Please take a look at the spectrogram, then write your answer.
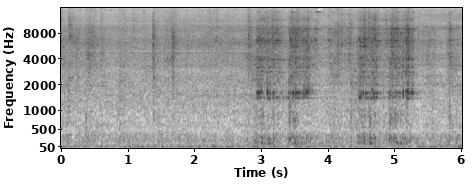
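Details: Train moving through a station: steady rail rumble and clatter broken by two short bursts of high squeal and thumping about 1.5 seconds apart; strange noise, cause unclear.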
